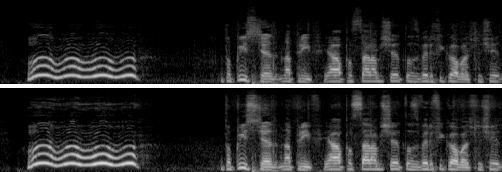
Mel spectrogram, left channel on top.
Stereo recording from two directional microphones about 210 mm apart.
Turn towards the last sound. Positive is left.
turn(degrees=-15)  # may be behind; listen again after turning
